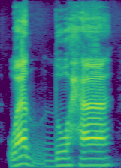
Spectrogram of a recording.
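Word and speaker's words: الضحى: Arrahman attawwab wadduha wadduha Nah wadduha itu jangan terlalu dipanjangin ya Nah ini mungkin karena sering membacanya seperti itu jadi terpanjang wadduha He tapi dua harakat saja wadduha wallaili idza saja ulangi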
